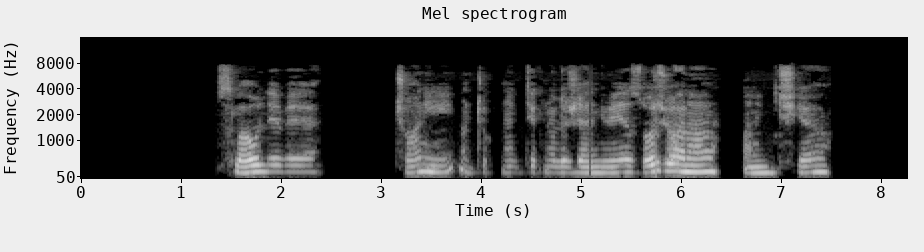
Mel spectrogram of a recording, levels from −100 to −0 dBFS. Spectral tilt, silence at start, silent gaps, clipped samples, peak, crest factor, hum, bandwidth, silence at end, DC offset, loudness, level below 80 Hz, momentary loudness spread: -5.5 dB/octave; 1.35 s; 2.42-3.13 s, 4.13-4.19 s, 6.39-6.55 s; under 0.1%; -10 dBFS; 18 dB; none; 8 kHz; 0.8 s; under 0.1%; -27 LUFS; -62 dBFS; 17 LU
